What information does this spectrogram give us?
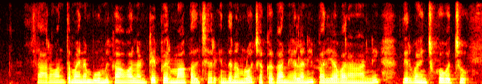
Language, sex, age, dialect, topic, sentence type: Telugu, female, 36-40, Utterandhra, agriculture, statement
